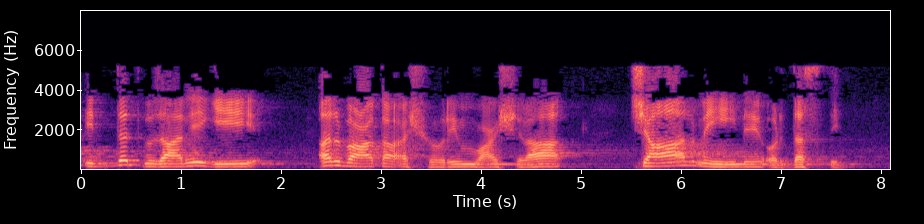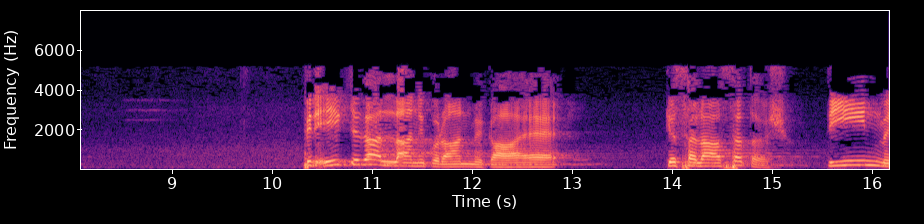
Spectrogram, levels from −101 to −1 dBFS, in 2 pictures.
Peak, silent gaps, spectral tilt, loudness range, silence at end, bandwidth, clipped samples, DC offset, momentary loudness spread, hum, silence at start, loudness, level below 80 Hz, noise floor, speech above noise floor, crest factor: -4 dBFS; none; -10 dB/octave; 6 LU; 0 s; 5.4 kHz; under 0.1%; under 0.1%; 10 LU; none; 0 s; -20 LUFS; -50 dBFS; -58 dBFS; 38 dB; 18 dB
